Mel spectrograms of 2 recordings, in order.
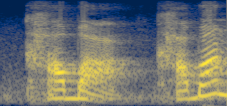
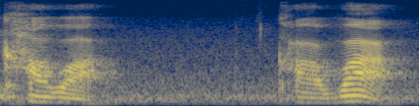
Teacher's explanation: খাবা মানে ওষ্ঠধ্বনি, ওষ্ঠধ্বনি ব উচ্চারণ না করে আমরা দন্তষ্ঠ উচ্চারণ করি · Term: অন্তঃস্থ ব শ্রুতি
